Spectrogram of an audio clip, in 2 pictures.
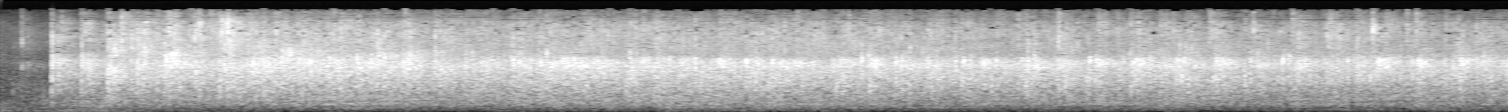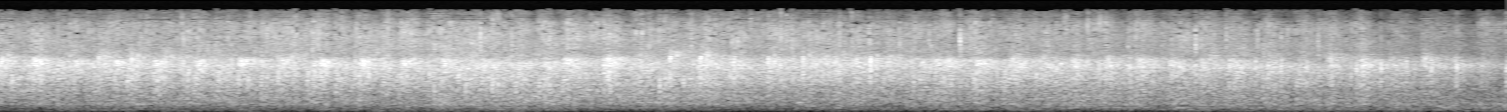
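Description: Audience applauding steadily, welcoming a choir onto the stage; the clapping starts suddenly about half a second in and tails off near the end.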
